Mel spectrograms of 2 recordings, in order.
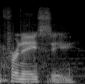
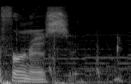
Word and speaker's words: Dan Fornes: I thought it was Dan Farnese. Or am I pronouncing that wrong? No, it's Dan Furnace.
